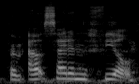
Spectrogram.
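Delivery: plain reading voice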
